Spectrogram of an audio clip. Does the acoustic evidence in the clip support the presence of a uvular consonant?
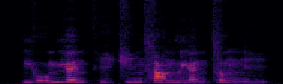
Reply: no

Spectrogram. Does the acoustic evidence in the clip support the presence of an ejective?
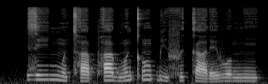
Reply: yes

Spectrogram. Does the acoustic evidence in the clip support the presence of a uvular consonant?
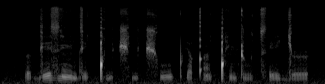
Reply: yes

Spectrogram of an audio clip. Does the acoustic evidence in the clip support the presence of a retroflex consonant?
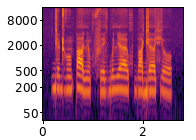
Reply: yes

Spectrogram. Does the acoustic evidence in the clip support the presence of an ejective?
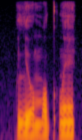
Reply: yes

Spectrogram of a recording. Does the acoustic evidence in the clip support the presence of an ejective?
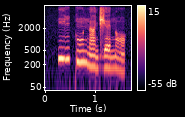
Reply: no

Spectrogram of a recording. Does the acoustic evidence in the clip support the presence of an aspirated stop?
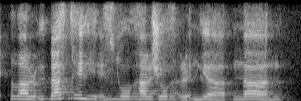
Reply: no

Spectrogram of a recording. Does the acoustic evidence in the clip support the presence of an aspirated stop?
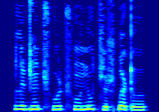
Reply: yes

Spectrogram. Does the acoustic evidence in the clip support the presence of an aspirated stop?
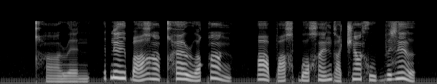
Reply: yes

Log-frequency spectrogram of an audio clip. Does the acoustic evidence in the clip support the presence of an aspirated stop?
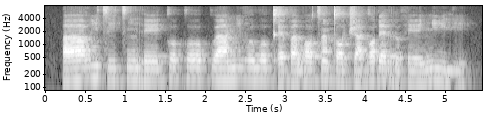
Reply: no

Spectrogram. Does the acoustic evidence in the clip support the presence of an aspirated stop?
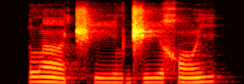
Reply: yes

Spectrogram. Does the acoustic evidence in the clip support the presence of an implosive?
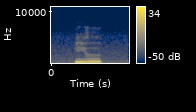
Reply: no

